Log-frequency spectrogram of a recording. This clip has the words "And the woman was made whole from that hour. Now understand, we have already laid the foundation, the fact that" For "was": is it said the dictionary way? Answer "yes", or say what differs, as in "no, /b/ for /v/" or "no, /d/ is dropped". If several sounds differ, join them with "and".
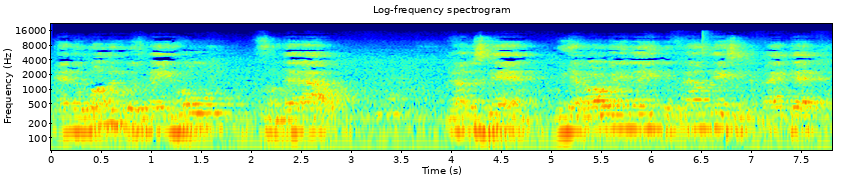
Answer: yes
